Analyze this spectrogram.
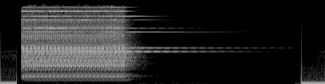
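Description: Telephone bell ringing for an incoming call: one loud, bright ring rattles for about a second and decays away, then a second ring starts after a short silence.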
